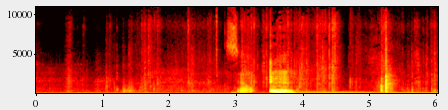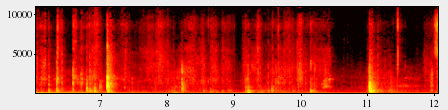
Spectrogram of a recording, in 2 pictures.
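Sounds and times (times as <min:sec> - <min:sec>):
low steady hum: 0:00.0 - 0:12.0
light rustling of cardstock and plastic: 0:07.7 - 0:12.0.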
